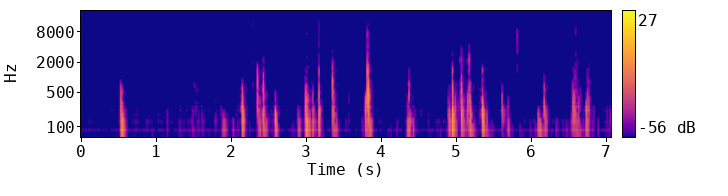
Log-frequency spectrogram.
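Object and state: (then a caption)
Thin plastic bag being scratched. Fingertips and nails rub and scratch a thin, clear plastic bag draped over a mesh dome while the other hand holds its edge. The result is a quiet, irregular series of short, soft crinkles and scratches, mostly low and muffled with brief brighter flicks, separated by near silence.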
